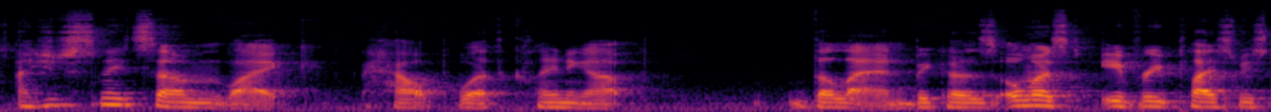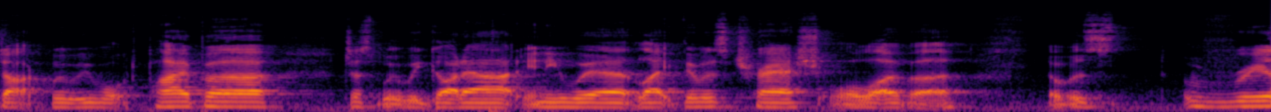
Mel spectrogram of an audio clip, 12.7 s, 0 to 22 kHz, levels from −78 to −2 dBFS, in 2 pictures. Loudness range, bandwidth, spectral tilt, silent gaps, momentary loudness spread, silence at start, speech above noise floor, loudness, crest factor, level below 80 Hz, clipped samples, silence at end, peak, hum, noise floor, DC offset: 5 LU; 16.5 kHz; -5 dB/octave; none; 13 LU; 0 s; 24 dB; -28 LUFS; 20 dB; -56 dBFS; under 0.1%; 0 s; -10 dBFS; none; -52 dBFS; under 0.1%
